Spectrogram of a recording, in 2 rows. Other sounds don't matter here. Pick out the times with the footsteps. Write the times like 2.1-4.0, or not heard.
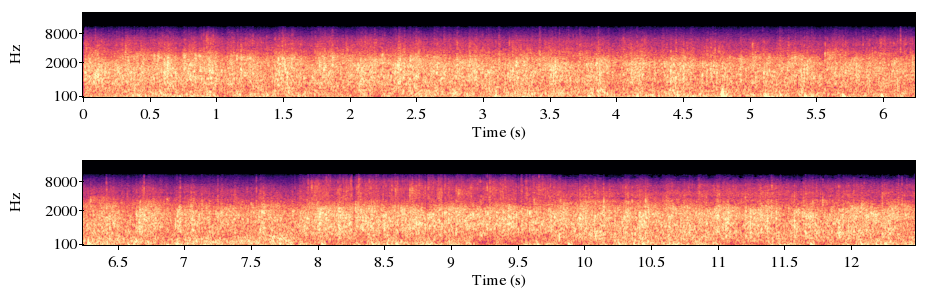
not heard.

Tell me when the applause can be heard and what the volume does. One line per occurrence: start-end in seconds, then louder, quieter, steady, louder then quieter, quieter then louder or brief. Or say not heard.
0.0-12.4 steady.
